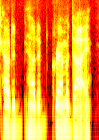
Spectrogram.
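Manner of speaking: high, weepy, tearful put-on child's voice. Retelling how her crying child asked about Grandma's death, imitating a crying child. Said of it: "She's crying, and she's like".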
